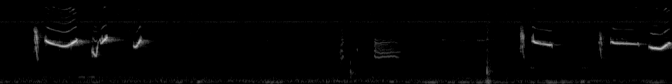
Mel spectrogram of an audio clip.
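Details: Young sirtu from the forest calling, a sound used as bait for wild birds: short looping whistles in a brief group, a quiet pause, then several more upslurred and downslurred whistles.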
